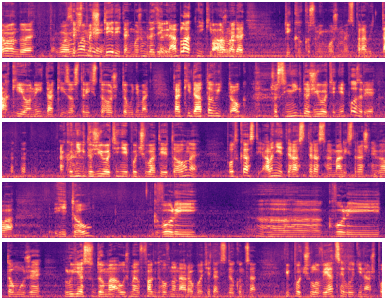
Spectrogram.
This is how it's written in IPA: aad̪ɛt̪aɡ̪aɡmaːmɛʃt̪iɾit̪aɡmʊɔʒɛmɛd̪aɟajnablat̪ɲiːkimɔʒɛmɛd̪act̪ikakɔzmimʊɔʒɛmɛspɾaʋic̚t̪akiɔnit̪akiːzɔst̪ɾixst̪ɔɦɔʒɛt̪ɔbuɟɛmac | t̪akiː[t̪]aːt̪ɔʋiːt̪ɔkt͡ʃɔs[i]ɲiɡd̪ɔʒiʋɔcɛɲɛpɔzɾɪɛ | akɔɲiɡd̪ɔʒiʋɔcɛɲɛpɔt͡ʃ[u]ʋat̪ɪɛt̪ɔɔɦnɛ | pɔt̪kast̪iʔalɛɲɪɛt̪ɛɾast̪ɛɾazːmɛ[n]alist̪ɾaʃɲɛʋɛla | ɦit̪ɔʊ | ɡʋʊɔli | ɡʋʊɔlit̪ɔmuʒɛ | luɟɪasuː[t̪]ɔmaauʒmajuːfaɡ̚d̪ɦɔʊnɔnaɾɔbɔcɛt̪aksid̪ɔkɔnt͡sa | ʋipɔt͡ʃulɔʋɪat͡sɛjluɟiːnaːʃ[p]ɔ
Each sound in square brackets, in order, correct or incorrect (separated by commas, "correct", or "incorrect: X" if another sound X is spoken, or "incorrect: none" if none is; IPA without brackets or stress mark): incorrect: d̪, correct, incorrect: uː, incorrect: m, incorrect: d̪, correct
